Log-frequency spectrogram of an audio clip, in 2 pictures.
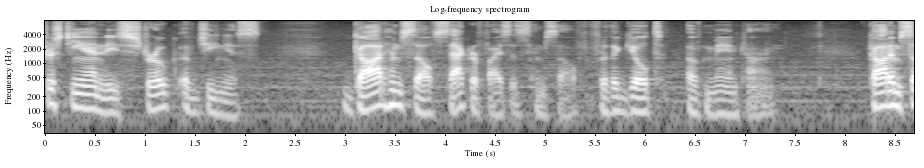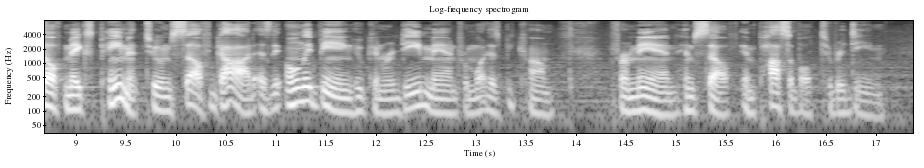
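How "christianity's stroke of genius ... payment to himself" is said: plain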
